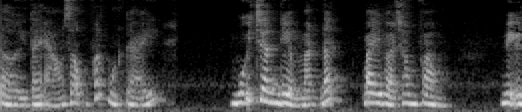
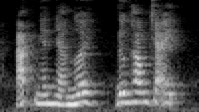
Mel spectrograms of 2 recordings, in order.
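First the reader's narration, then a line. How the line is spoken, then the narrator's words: Sudden fierce shout. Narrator (Vietnamese): Hắn hung tợn, đột nhiên hét lớn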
